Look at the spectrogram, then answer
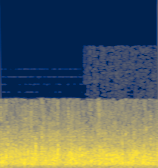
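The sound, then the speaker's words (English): Steady, dense applause from a large audience, played as a soundbite triggered from an iPhone, many hands clapping at once in a continuous wash of sound that holds level for about two seconds before cutting off abruptly. “And you hear the applause there, right?”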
